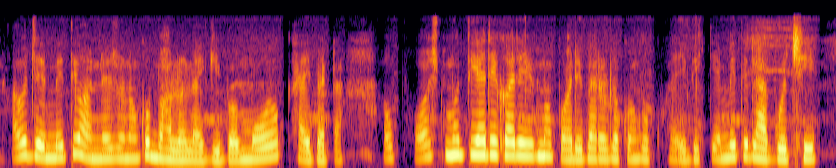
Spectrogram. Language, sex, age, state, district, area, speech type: Odia, female, 18-30, Odisha, Jagatsinghpur, rural, spontaneous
